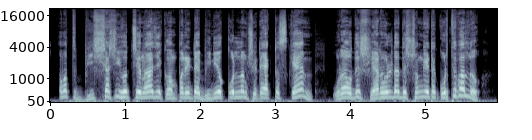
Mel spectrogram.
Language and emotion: Bengali, angry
